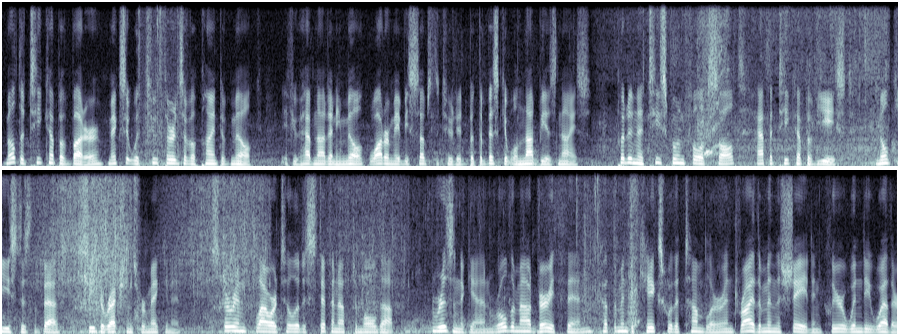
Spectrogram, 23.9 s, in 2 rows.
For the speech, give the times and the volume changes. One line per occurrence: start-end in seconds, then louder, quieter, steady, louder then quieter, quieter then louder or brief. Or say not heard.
0.0-23.8 steady.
